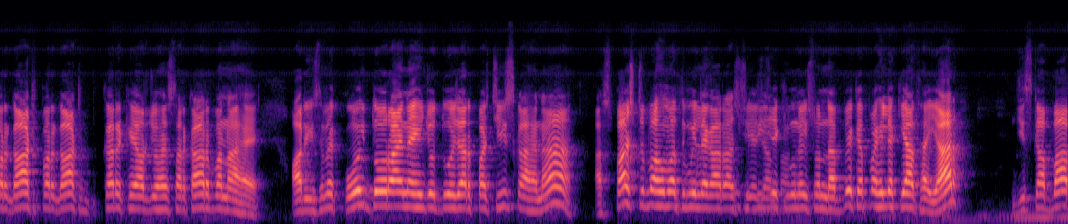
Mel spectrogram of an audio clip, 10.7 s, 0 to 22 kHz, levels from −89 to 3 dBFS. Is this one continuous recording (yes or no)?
no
